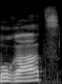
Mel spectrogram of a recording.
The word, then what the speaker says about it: Horaz: Wenn ihr mal auf Horaz 886 gehen wollt, Betonung auf Horaz, ganz wichtig. Jetzt ja. immer falsch ausgesprochen.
